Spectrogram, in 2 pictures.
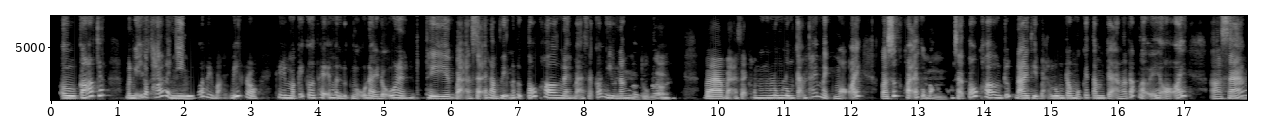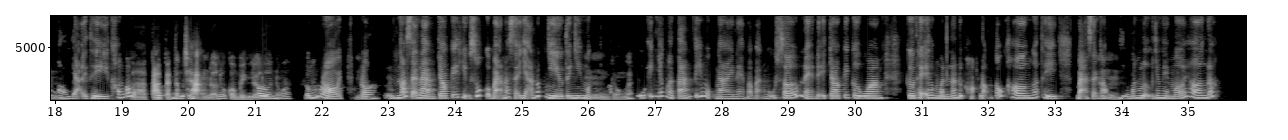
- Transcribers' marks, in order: tapping; unintelligible speech; other noise
- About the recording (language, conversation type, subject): Vietnamese, podcast, Bạn làm thế nào để bắt đầu một thói quen mới dễ dàng hơn?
